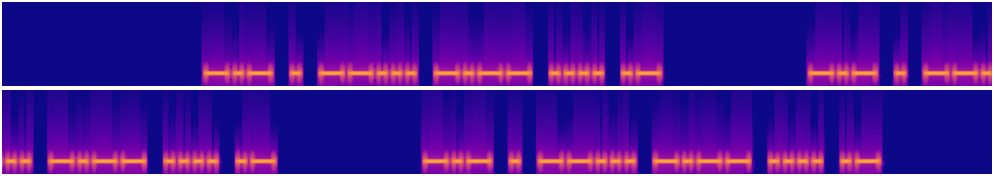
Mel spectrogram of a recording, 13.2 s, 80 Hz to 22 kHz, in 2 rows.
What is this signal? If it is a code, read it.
Morse code, heard as a keyed tone, about 25 wpm, 700 Hz. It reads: KE7YHA KE7YHA KE7YHA
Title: USA Call Signs - 6 Characters - Repeated 3x - 25wpm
